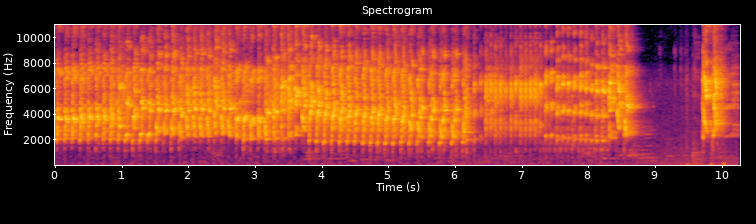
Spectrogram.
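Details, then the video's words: Lovebird in extended ngekek, a long trill meant to spur other lovebirds to sing: about nine seconds of rapid shrill chattering that fades briefly, stops, then a short final burst. "Pancingan SUARA BURUNG LOVEBIRD INI"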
